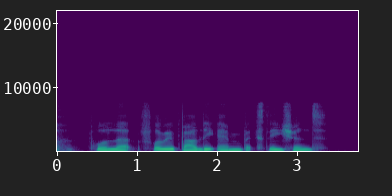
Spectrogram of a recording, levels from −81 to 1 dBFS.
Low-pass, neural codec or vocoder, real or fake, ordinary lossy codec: none; codec, 16 kHz, about 1 kbps, DyCAST, with the encoder's durations; fake; none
